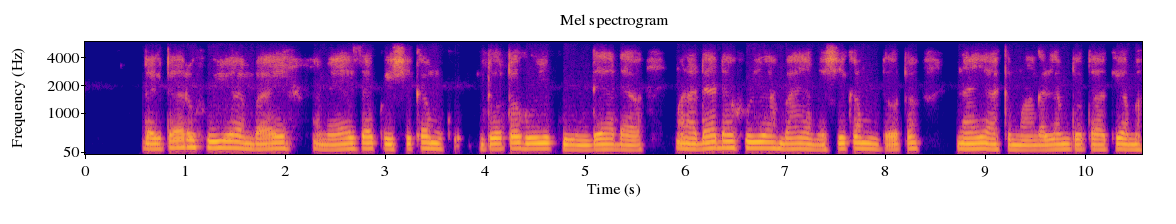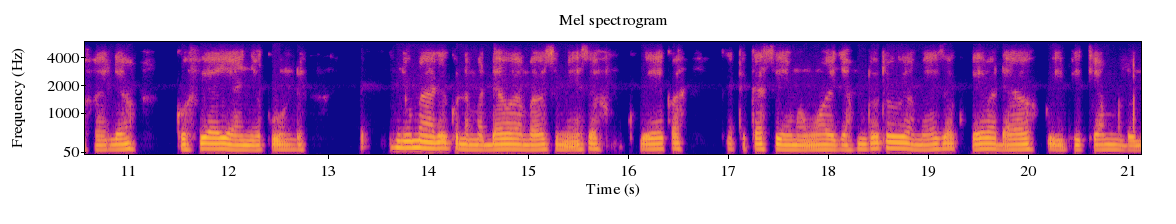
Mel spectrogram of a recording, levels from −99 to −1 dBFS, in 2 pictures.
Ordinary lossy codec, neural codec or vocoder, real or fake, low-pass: Opus, 16 kbps; none; real; 5.4 kHz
